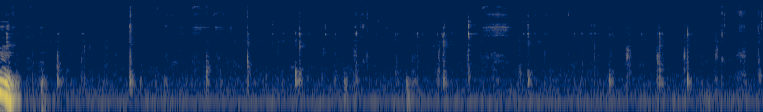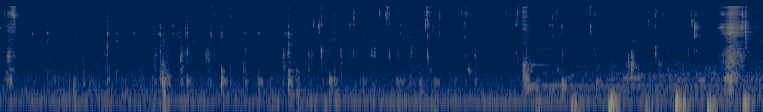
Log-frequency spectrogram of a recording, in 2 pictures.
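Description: Close-mouthed chewing of a mouthful of blueberry fritter: faint, irregular soft clicks and smacks. A short loud sound at the very start, and a louder burst of noise just before the end.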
